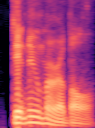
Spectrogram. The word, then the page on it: denumerable: American English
